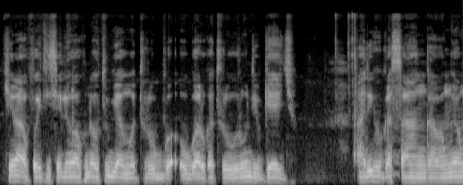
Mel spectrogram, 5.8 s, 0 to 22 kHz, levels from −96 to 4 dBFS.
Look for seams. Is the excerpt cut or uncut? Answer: uncut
